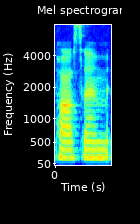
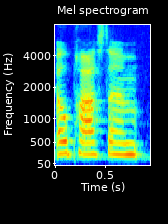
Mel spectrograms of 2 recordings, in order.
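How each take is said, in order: First: The word starts directly with the 'p' sound. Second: The word starts with a vowel before 'p'. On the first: "or you can pronounce it possum" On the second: "You can pronounce it opossum"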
